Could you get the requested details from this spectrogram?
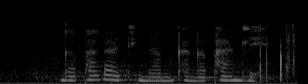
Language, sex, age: South Ndebele, female, 29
